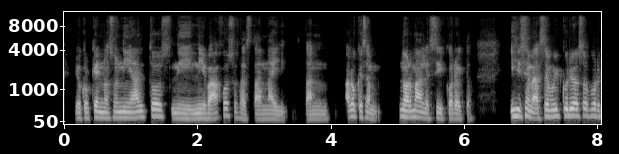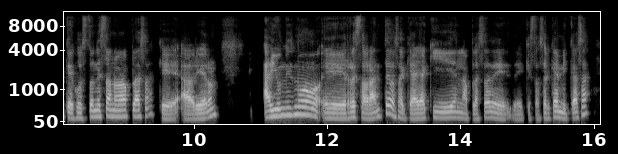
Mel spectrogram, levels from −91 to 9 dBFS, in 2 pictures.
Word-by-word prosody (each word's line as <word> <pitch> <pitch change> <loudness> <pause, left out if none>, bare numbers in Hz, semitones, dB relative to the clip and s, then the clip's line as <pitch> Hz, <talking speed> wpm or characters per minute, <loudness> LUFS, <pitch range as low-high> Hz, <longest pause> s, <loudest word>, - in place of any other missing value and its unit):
yo 125 - -2
creo 125 -1 -3
que 140 +2 +3
no 125 -1 -1
son 130 0 -2
ni 130 -1 +1
altos 145 +4 +2
ni 110 -2 -3
ni 115 +1 -1
bajos, 170 +7 +2
o 130 - -10
sea, 110 - -3
están 105 +1 -3
ahí, 100 -3 -3 0.2
tan 100 +1 -4 0.2
a - - +2
lo 160 -2 +2
que 145 - 0
sean 125 -7 -4 0.2
Normales, 145 -7 +3
sí, 115 -1 -3
correcto. 110 -1 -3 0.5
Y 160 0 +4
se 165 - +2
me - - +5
hace 115 +7 +4
muy 160 +1 +2
curioso 170 0 +3
porque 160 -2 -1
justo 120 +4 -4
en 150 - -1
esta 155 +2 +1
nueva 155 0 +2
plaza 165 +5 0
que 105 -1 -2
abrieron, 115 - +1 0.7
hay 155 +3 +5
un 170 +2 0
mismo, 190 -1 +2
eh, 115 -1 +1
restaurante, 135 - +1
o - - +1
sea, 120 -6 -4
que 110 - -1
hay 110 +1 +4
aquí 130 +3 -3
en 135 -1 -6
la 110 -2 -5
plaza 105 +5 -3
de 120 -5 -2
de 100 0 -12
que - - -18
está - - -12
cerca 120 +5 -2
de 140 - 0
mi 115 -4 -6
casa, 200 +11 -1
130 Hz, 210 wpm, -23 LUFS, 115-155 Hz, 0.7 s, me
